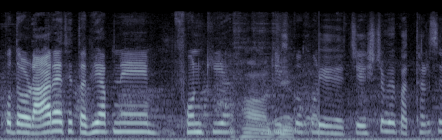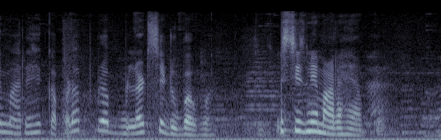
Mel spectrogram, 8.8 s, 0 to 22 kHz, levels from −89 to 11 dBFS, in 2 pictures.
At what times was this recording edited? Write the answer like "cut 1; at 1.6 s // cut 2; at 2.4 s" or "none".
cut 1; at 3.2 s // cut 2; at 7.2 s

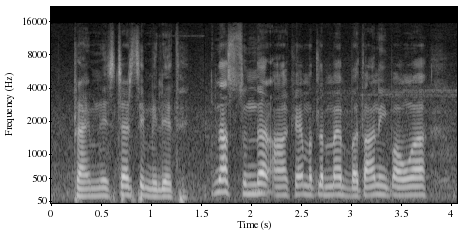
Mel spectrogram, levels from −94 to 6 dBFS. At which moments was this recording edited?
cut 1; at 1.5 s

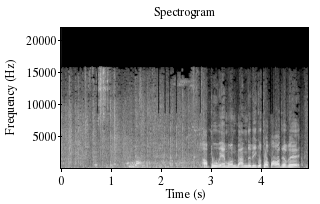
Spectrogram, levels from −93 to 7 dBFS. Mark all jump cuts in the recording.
none

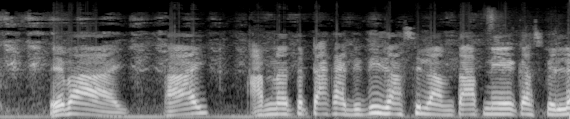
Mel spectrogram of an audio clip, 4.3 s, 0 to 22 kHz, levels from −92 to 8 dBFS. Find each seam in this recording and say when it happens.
none

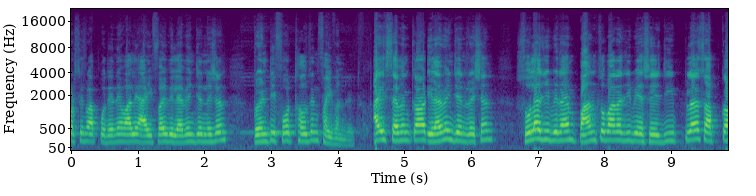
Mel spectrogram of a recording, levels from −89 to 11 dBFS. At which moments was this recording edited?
cut 1; at 4.6 s // cut 2; at 5.4 s

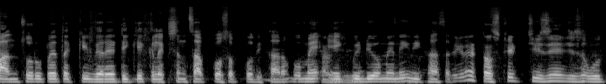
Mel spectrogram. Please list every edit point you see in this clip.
cut 1; at 2.9 s // cut 2; at 4.6 s

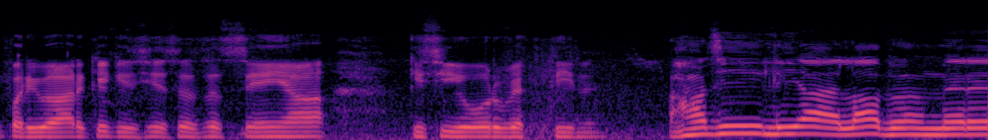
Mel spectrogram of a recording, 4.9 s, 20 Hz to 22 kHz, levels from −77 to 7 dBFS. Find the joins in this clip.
none

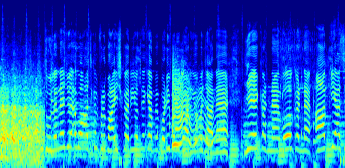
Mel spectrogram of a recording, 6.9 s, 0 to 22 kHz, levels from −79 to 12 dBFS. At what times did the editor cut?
cut 1; at 0.9 s

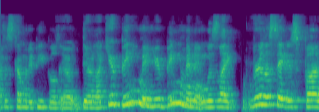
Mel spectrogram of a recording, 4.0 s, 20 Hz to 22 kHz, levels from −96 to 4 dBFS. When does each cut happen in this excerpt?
cut 1; at 3.0 s

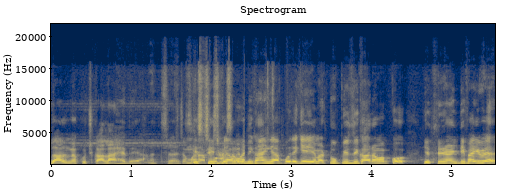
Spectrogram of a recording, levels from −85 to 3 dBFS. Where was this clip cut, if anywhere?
cut 1; at 2.2 s

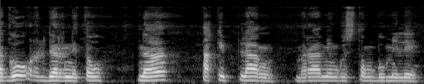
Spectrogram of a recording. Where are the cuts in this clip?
cut 1; at 1.2 s

